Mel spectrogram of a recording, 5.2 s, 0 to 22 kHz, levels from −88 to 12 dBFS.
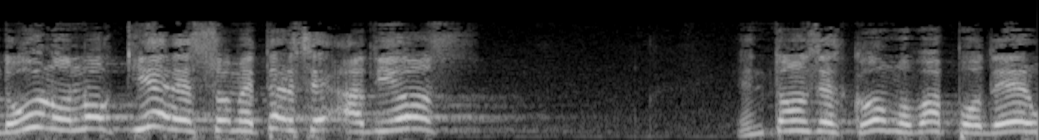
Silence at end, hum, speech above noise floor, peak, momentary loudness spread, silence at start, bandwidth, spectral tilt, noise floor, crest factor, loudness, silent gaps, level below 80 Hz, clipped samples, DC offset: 0 s; none; 41 dB; -2 dBFS; 7 LU; 0 s; 11.5 kHz; -3.5 dB/octave; -54 dBFS; 12 dB; -14 LUFS; none; -50 dBFS; under 0.1%; under 0.1%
